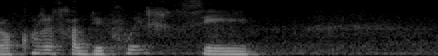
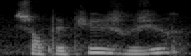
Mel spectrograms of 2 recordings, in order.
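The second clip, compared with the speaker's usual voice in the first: ordinary delivery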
